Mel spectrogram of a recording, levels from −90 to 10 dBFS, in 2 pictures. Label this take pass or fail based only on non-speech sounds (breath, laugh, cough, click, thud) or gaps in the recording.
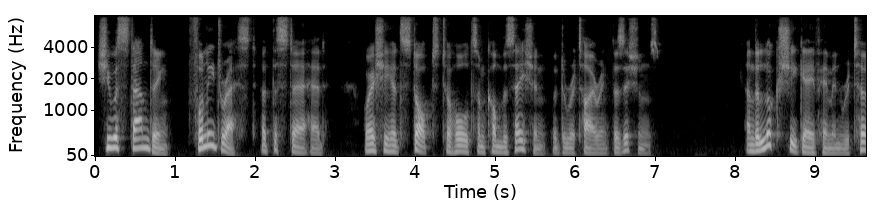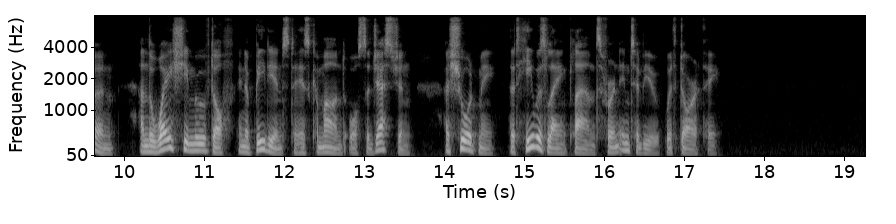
pass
